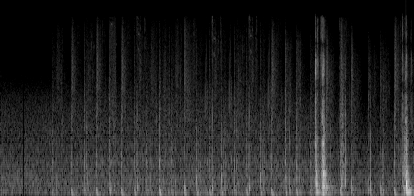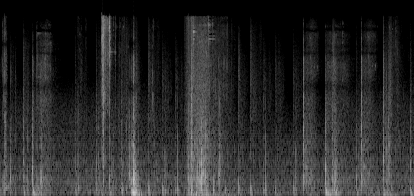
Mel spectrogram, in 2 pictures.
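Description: Footsteps thud quickly on grass and floors.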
